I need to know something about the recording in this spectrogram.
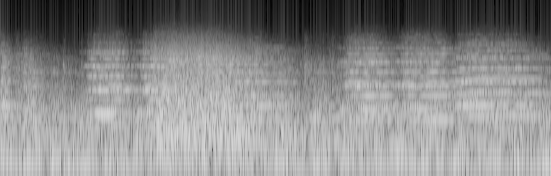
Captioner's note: dramatic orchestral music; gun fires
